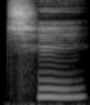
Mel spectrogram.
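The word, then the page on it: chi: tone 2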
